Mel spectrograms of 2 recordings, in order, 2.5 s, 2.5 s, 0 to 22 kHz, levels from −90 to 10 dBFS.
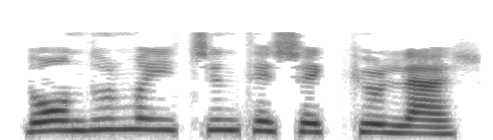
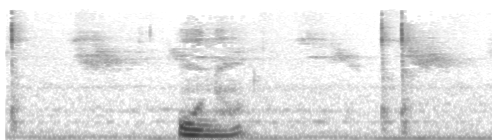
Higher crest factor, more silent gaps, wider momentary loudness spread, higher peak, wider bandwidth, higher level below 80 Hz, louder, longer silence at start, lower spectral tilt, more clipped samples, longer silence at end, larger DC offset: second, 14 dB vs 22 dB; neither; second, 6 LU vs 26 LU; about the same, -6 dBFS vs -6 dBFS; second, 8.8 kHz vs 16.5 kHz; second, -72 dBFS vs -54 dBFS; first, -20 LUFS vs -26 LUFS; about the same, 0.15 s vs 0.05 s; second, -4.5 dB/octave vs -6.5 dB/octave; neither; about the same, 0.2 s vs 0.3 s; neither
